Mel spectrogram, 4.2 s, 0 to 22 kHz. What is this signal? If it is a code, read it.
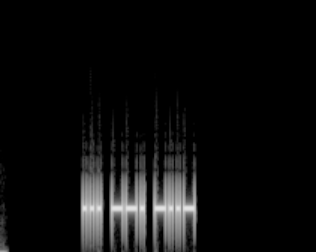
Morse code, heard as a keyed tone, about 25 wpm, 700 Hz. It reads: SGX
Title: USA Call Sign Postfixes - 3 Letters 25wpm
